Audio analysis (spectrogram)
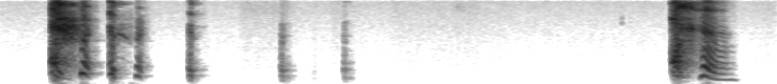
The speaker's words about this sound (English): Sorry, people, for coughing in your ear.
